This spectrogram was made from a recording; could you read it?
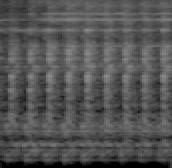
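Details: Ford Transit Custom diesel idling after repair of a fuel pump circuit fuse connection fault that caused repeated breakdowns, fuel pump voltage now constant: a steady idle with an even clatter of about seven pulses a second and no misses, running cleanly.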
